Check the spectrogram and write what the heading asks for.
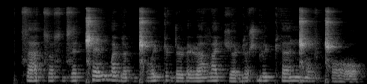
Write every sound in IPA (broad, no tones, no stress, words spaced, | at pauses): t͡sa t͡sɔsd͡zɜǁɛv waɖaɖɡ͡ǁɔj ʈɤɖɾɤɭɽɛɭav at͡ʃɤ ɖɤsɖʉjʈʰɜ ŋ͡ǁɔvǁɔ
